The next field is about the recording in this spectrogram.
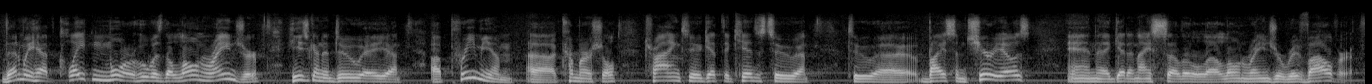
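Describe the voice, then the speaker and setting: An American man informally presenting vintage clips in a halting, reminiscing way. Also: fairly high pitch. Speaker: presenter of vintage broadcasting programme. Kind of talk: informal spoken introduction to film clips. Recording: steady hum and noise.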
